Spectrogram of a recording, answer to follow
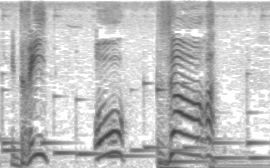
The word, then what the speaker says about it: dryosaure: Mon nom est facile à prononcer. Dri-o-zore.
